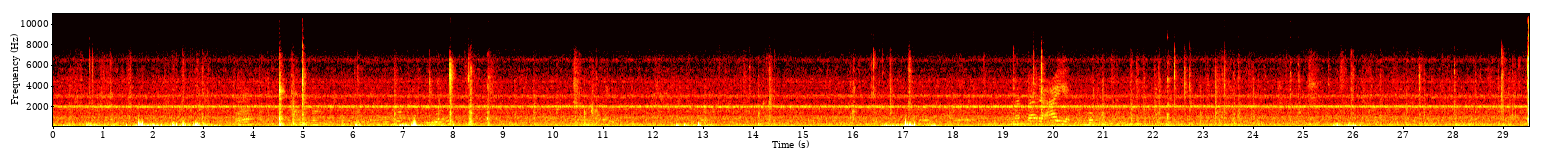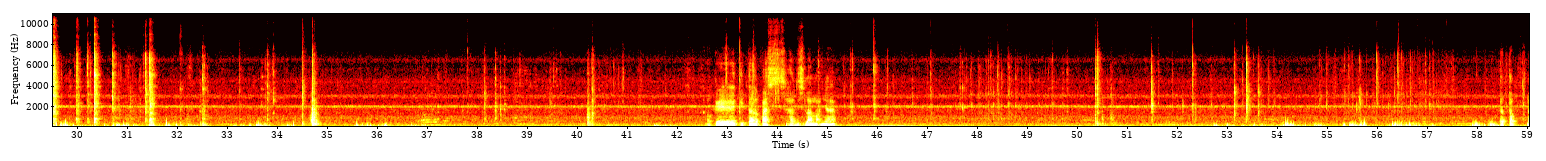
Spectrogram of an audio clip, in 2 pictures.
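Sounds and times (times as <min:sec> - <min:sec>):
faint fan hum: 0:00.0 - 0:59.0
faint high whine: 0:00.0 - 0:59.0
laptop parts clicking: 0:45.3 - 0:50.8.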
